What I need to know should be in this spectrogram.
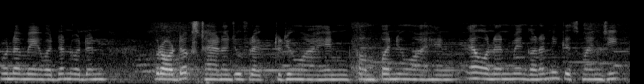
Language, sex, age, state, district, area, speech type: Sindhi, female, 30-45, Maharashtra, Thane, urban, spontaneous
